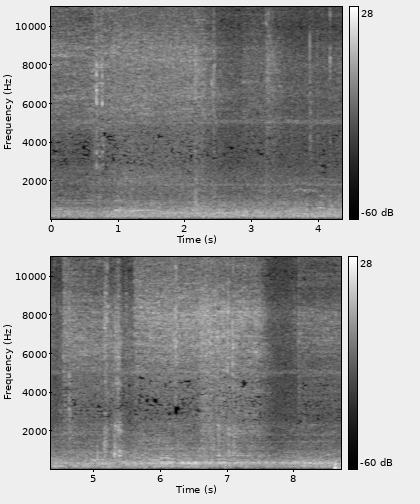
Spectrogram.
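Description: Steady running noise of garment-finishing machinery, with voices chattering underneath and a few sharp clicks. Two stretches of stronger high hiss come in the second half.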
